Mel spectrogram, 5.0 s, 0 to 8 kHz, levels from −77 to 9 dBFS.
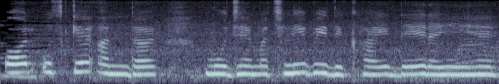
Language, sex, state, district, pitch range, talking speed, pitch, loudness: Hindi, female, Madhya Pradesh, Dhar, 240-280 Hz, 120 wpm, 250 Hz, -13 LUFS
